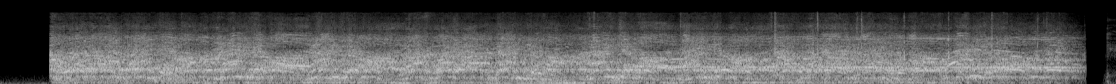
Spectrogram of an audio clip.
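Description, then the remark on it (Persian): A large protest crowd in the streets of Tehran chants slogans against Islamic Republic officials, protesting the IRGC missile strike on a Ukrainian passenger plane; many voices loud and rhythmic, rising together in repeated shouted phrases that carry on without pause for about ten seconds. “گزارش های دریافتی از ایران حاکی است که گروهی از معترضان به شلیک موشک سپاه بازداران به هواپیمای مسافربری اوکراینی شامگاه دیروز در سرک های تهران تجمع کردند و علیه مقام های جمهوری اسلامی شعار دادند.”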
